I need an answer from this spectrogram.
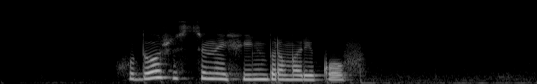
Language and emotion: Russian, sad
